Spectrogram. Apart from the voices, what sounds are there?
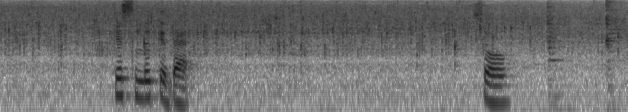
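coconut shrimp frying in hot oil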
